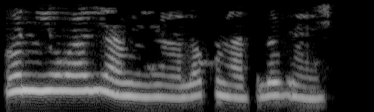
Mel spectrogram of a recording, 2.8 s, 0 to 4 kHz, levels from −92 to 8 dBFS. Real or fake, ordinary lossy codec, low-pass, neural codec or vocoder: fake; MP3, 24 kbps; 3.6 kHz; vocoder, 24 kHz, 100 mel bands, Vocos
